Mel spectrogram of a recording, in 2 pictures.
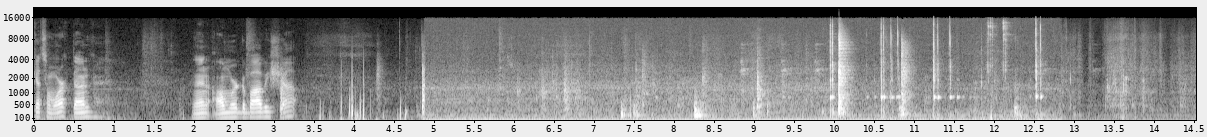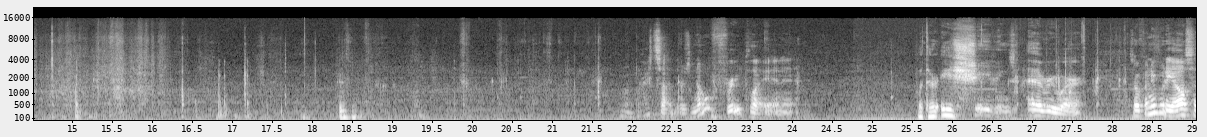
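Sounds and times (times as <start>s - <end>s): low hum: 4.8s - 14.7s
metal tools knocking and clicking: 8.8s - 12.9s.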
